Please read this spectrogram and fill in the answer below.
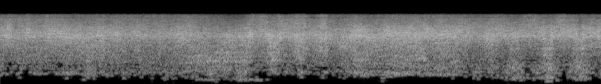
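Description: Steam car-wash machine's hand nozzle blowing a steady, loud hiss of steam while it is worked over a car's plastic interior door panel to lift the dirt.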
